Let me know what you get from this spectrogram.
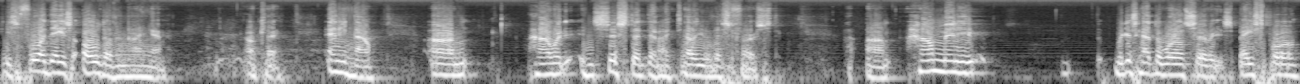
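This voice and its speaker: Speaking fairly slowly with a New York accent, a man of medium pitch keeps a very even loudness and ordinary pitch variation, leaving long, frequent pauses. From Brooklyn, New York. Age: 70s. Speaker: local historian. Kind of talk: speech to an audience.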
